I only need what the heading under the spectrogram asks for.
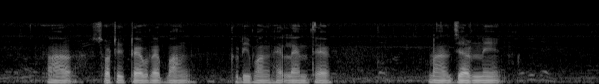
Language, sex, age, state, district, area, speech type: Santali, male, 30-45, West Bengal, Purba Bardhaman, rural, spontaneous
